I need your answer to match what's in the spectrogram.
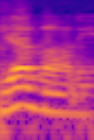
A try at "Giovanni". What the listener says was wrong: Well, Giovanni is the more proper pronunciation. The Italians don't pronounce long vowels with every vowel like Americans tend to do. So it's not Giovanni, it's Giovanni. It's a little smoother.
